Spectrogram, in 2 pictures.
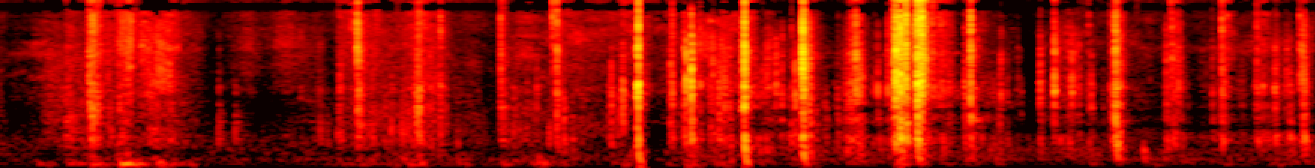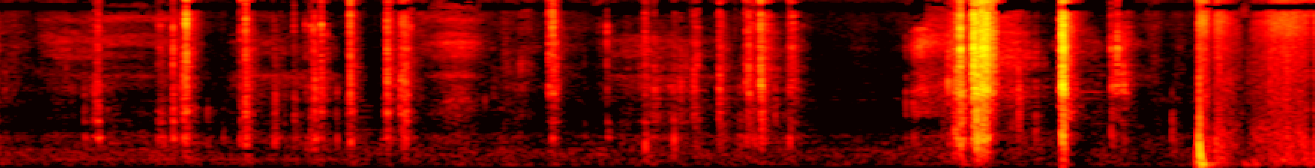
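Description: Irregular plastic clicking and rattling of Nerf foam-dart blasters being handled, with a few louder knocks near the end.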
